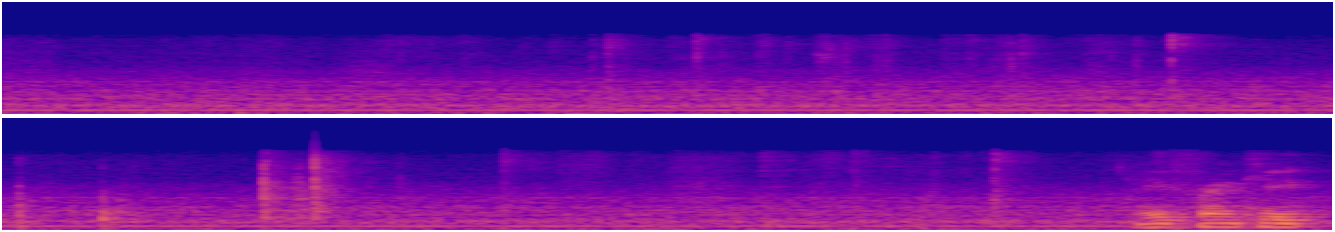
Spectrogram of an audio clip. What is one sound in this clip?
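Trading cards rustle and slide against each other as hands handle them.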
